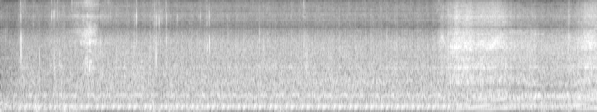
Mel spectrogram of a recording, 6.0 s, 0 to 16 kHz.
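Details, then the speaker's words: 1989 Nissan Skyline GTS-T Type-M, possibly modified: deep, lumpy idle with a fast puffing tick, then quick free revs; exhaust leak near the footwell where the front pipe meets the rest of the exhaust. "It sounds like it's right near where your feet are, right where the front pipe meets the rest of the exhaust."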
